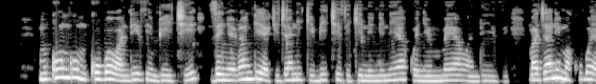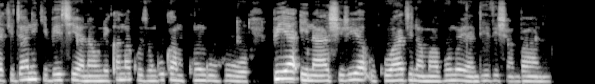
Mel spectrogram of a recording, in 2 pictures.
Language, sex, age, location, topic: Swahili, female, 50+, Kisumu, agriculture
